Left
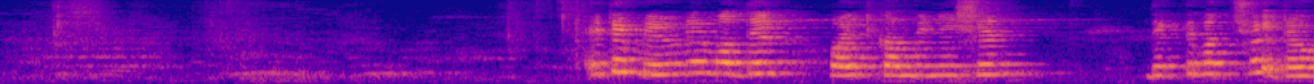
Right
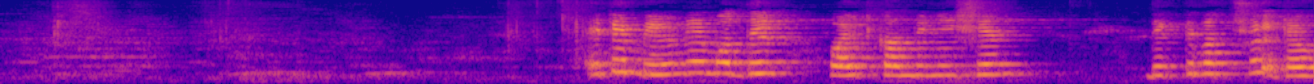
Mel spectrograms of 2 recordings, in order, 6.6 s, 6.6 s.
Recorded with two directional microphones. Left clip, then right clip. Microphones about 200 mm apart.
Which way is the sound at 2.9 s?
15° left (ahead or behind).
